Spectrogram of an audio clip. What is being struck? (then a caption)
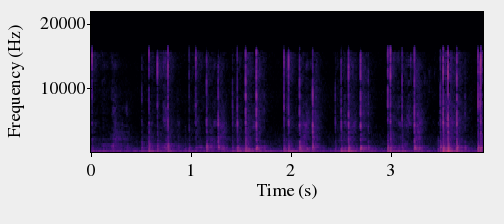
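Plastic bottle holding liquid. Long nails tap rapidly on a mid-size pink Garnier micellar water bottle of clear plastic, hollow and mostly full of pink liquid, held in both hands. The quick, light taps come in irregular bursts, each a dry, bright click over a soft, low, hollow knock that dies away almost at once.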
